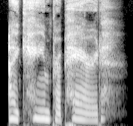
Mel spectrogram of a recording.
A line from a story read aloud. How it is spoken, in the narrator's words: she purred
